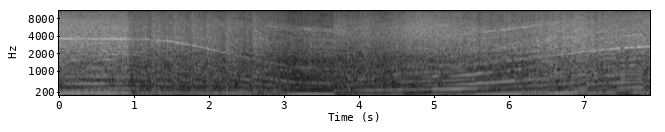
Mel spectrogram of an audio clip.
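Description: A racing car engine drops in pitch as the car brakes hard, then revs up again.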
